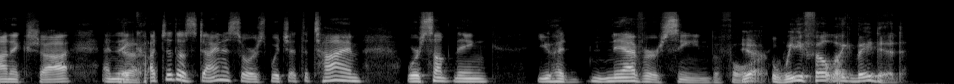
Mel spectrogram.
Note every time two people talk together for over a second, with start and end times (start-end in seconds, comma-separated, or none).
none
